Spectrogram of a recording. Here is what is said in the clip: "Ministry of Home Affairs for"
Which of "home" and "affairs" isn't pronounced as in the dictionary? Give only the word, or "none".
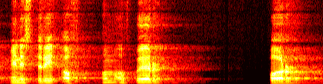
affairs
